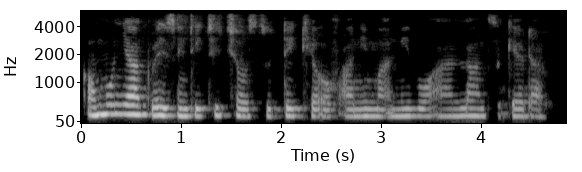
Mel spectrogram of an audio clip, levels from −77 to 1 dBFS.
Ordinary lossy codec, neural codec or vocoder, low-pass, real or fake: none; codec, 16 kHz, 4 kbps, X-Codec, WavLM features, trained on Multilingual LibriSpeech; 5.4 kHz; fake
